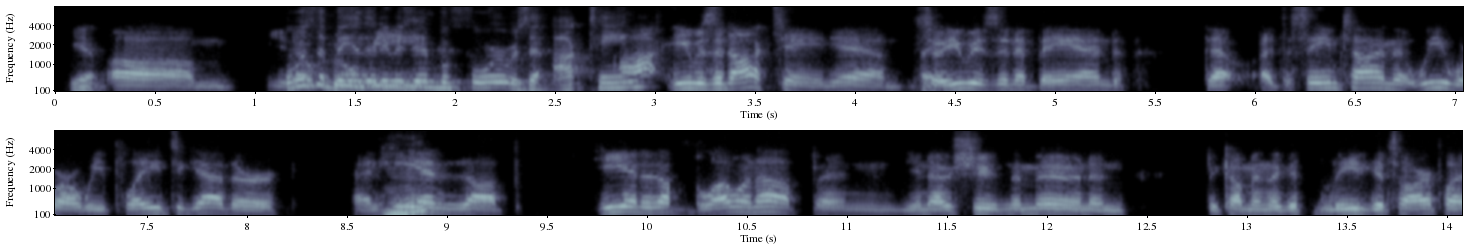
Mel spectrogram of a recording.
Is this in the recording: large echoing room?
no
